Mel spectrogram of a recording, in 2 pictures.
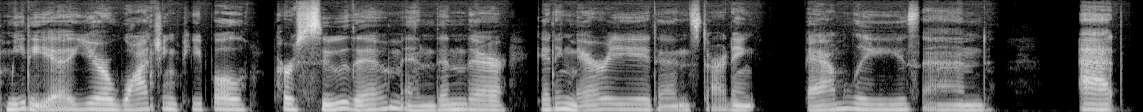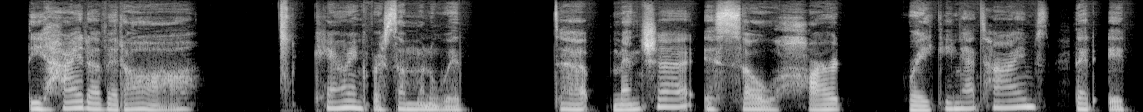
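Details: Adult woman who self-reports a stutter; stuttering.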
